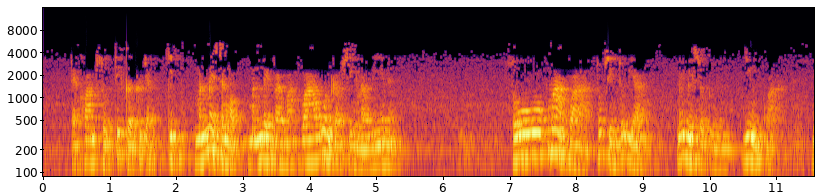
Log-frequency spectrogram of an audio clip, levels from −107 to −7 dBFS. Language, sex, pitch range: Thai, male, 100-135 Hz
